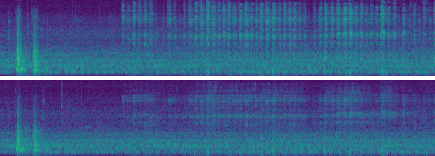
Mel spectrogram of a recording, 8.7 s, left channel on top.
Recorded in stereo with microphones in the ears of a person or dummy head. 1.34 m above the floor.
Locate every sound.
0.3 s knocking: 40° left (ahead or behind), 1.1 m
2.4 s breathing: 80° left, 4 m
